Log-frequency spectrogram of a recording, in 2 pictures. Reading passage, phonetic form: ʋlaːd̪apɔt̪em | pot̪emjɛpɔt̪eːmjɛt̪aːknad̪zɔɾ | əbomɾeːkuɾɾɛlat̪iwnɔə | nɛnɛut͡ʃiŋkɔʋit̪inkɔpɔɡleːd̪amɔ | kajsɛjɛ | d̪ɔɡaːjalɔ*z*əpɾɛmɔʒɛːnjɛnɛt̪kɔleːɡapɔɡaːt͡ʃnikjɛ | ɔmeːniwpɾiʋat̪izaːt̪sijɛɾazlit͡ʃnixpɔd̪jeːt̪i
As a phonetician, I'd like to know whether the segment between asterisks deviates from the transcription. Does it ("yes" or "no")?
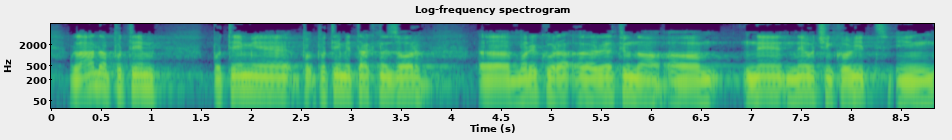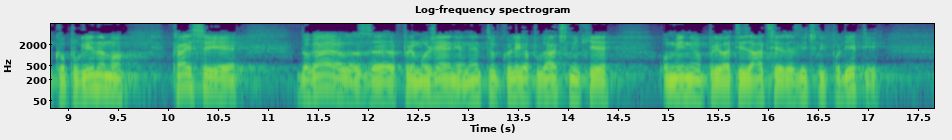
no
